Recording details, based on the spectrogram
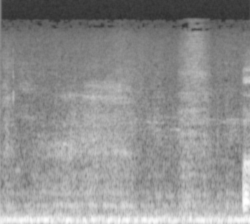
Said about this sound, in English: Oh fuck me, this hit, this hiccup fucking me up.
